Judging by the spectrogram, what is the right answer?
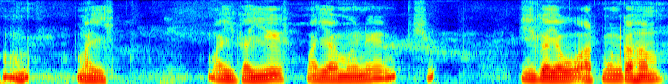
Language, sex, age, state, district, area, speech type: Bodo, male, 60+, Assam, Kokrajhar, urban, spontaneous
